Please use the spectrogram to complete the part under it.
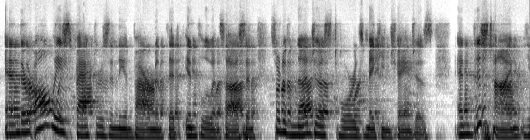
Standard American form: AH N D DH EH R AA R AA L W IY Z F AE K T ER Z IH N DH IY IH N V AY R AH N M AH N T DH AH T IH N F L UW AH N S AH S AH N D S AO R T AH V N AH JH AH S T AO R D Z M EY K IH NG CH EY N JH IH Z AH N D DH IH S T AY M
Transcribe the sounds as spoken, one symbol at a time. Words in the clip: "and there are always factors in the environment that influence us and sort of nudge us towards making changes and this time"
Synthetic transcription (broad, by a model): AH N DH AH R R AA L W IY Z F AE K T ER Z IH N DH IY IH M V AY R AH N M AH N DH AH T IH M F L UW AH N S AH S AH N S AO R T AH V N AH JH AH S T AO R D Z M EY K IH NG CH EY N JH IH Z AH N DH IH S T AY M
